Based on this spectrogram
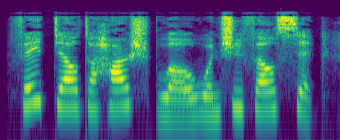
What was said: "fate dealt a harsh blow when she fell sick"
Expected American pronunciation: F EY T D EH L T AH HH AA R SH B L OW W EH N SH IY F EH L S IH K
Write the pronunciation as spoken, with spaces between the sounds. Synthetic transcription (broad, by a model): F EY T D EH L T AH HH AA R SH B L OW W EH N SH IY F EH L S IH K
